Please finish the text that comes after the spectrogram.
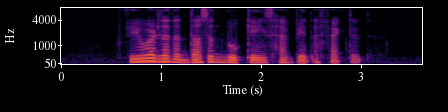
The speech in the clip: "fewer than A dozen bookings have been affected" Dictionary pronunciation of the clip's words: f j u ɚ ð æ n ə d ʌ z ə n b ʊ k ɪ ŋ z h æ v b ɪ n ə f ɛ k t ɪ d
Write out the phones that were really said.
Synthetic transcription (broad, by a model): f j u ɚ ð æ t ə d ʌ z ə n b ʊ k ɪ ŋ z h æ v b ɪ n ə f ɛ k t ɪ d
